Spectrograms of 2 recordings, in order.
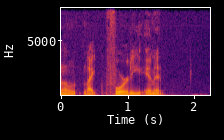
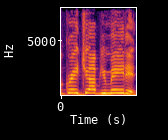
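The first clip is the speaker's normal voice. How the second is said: high, louder cheering voice; mock cheerful stranger; 4 dB louder than usual. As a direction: congratulate her like a proud stranger.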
